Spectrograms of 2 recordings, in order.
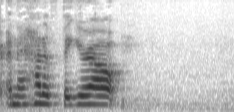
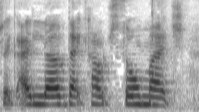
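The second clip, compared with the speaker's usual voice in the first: ordinary talk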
